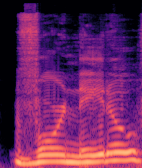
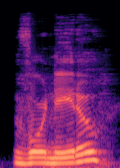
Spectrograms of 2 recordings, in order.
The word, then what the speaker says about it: Vornado: Like back in Vegas, I used to have this Vornado fan. It's like tornado but spelled with a V. Vornado.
